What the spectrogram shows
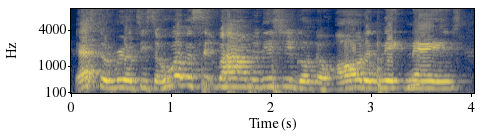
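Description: A man with a somewhat high voice chats on a podcast with animated, playful energy, full of slang and acted-out asides. He sounds a little distant from the mic. The room around him echoes noticeably. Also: brisk. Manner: animated, playful, slangy, acts out bench banter. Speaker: podcast co-host, assistant basketball coach. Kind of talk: casual podcast chat.

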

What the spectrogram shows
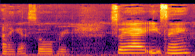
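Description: A woman's voice: mid-range voice, brisk, a little mellow, a little hiss or hum. A young woman from Barbados with a Bajan accent, hosting her solo podcast in loose, profane, laughing casual chat. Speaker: podcast host.

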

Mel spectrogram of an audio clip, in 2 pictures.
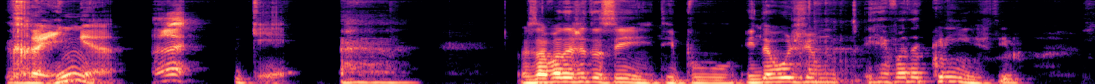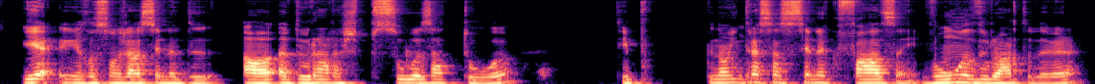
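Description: Brief: young man, European Portuguese accent, casual sarcastic rant, rambling delivery, fillers everywhere. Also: on the high side. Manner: sarcastic, with big jumps into mocking voices.

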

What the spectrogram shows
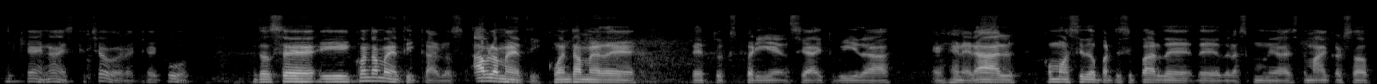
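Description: A man's voice: on the low side, unhurried, sharp tone. A man hosting a casual online interview, chatty, with many fillers and English words mixed in. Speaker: podcast host.

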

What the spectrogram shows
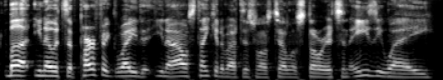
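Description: A man co-hosting a podcast, telling a funny story in an animated, laughing way. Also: fairly high pitch, racing, clean tone. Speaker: podcast co-host. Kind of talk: casual storytelling chat.

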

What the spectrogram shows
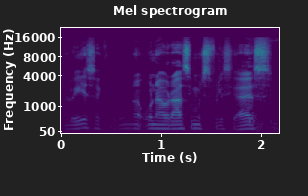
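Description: A man's voice: medium pitch, level tone, fast talker, bright, forceful tone. A man with a Mexican accent chatting casually as co-host of a sports talk show.

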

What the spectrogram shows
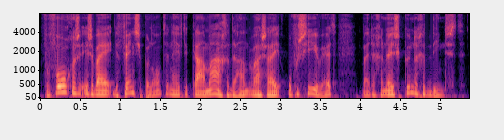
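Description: A man's voice: mid-range voice, sing-song, quick pace, a little mellow, slightly rough, dry recording. Chatty man hosting a podcast, dry sound. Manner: chatty, self-mocking humor. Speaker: podcast host. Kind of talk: casual podcast talk.

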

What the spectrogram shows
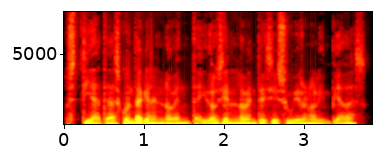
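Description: A man in his thirties from Spain talks in a very deep, dark and husky voice. He jokes and swears casually as a podcast co-host, guessing answers in a quiz. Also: quick pace. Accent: Spanish from Spain. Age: 30s.

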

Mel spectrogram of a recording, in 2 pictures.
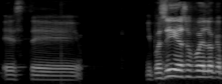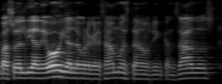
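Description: Man, casual chat, filler-heavy, bright tone. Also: a little high, moderate pace, clear, resonant tone. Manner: chatty, many fillers like "este", laughs often.

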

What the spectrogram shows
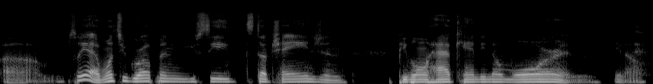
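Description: Young male podcast host, relaxed chatter, dry close call sound. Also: mid-range voice, a little slow, vocal fry, no room sound. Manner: laid-back, lots of fillers, exasperated laughs. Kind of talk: casual chat. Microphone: video call.

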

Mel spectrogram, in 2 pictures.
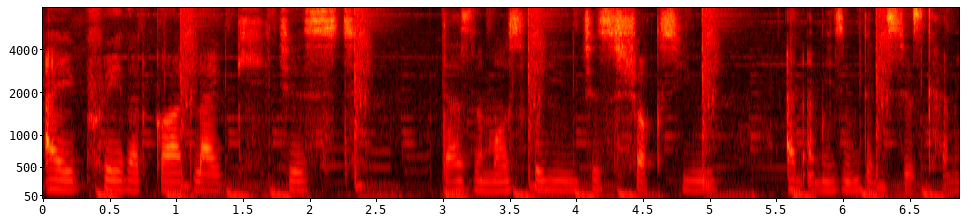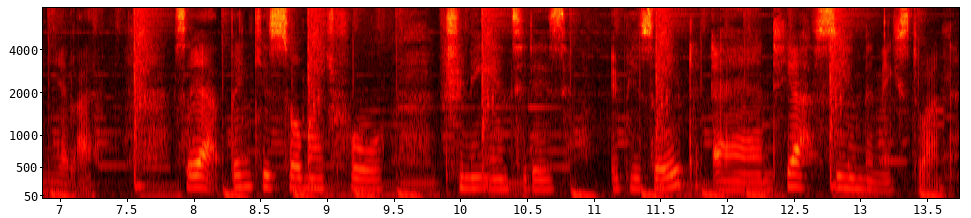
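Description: A woman's voice: low-pitched, fairly even intonation, a little slow, over music. A young woman hosting a podcast, talking in a chatty, heartfelt way with lots of "you know"s. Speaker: podcast host. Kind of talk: casual encouraging monologue.

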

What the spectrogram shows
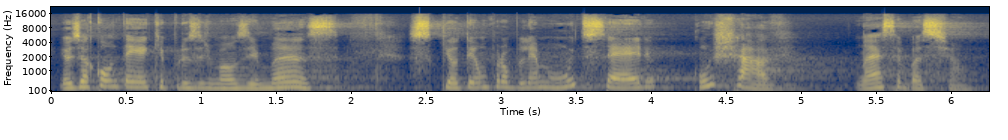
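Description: A middle-aged woman preaches in a high voice, lively and chatty, swinging between loud peaks and soft asides. Long reverb from the church hall trails every phrase. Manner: lively, chatty, wide swings in pitch and loudness; self-described fast-paced. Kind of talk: sermon.

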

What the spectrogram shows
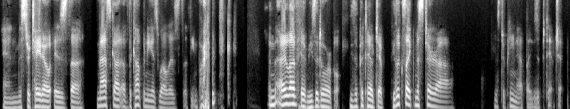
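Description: Guy with a kinda gravelly voice hosting a podcast quiz, chatty and enthusiastic, dry close mic. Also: medium pitch, a little fast, darkish tone, no room sound. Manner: chatty and enthusiastic, laughs often. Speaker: podcast co-host running a quiz. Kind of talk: casual chat.

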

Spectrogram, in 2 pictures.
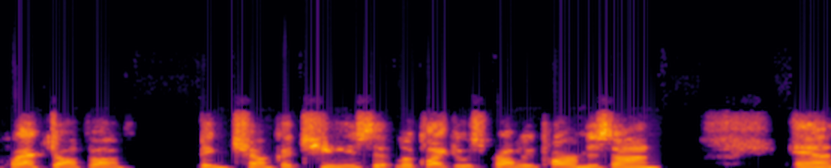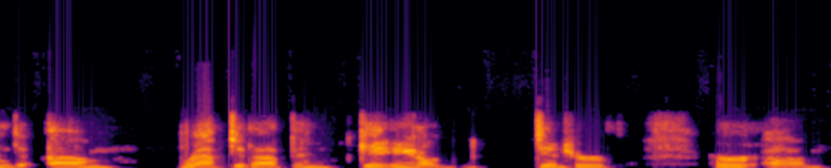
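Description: A woman's voice: mid-range voice, darkish tone, no room sound. Woman, 70s, reminiscing, rambling storyteller, dry room, muffled lo-fi sound. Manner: unhurried, rambling storyteller who laughs between memories. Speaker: interviewee, family matriarch. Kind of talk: reminiscing conversation. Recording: dry, slightly dull lo-fi sound.

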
